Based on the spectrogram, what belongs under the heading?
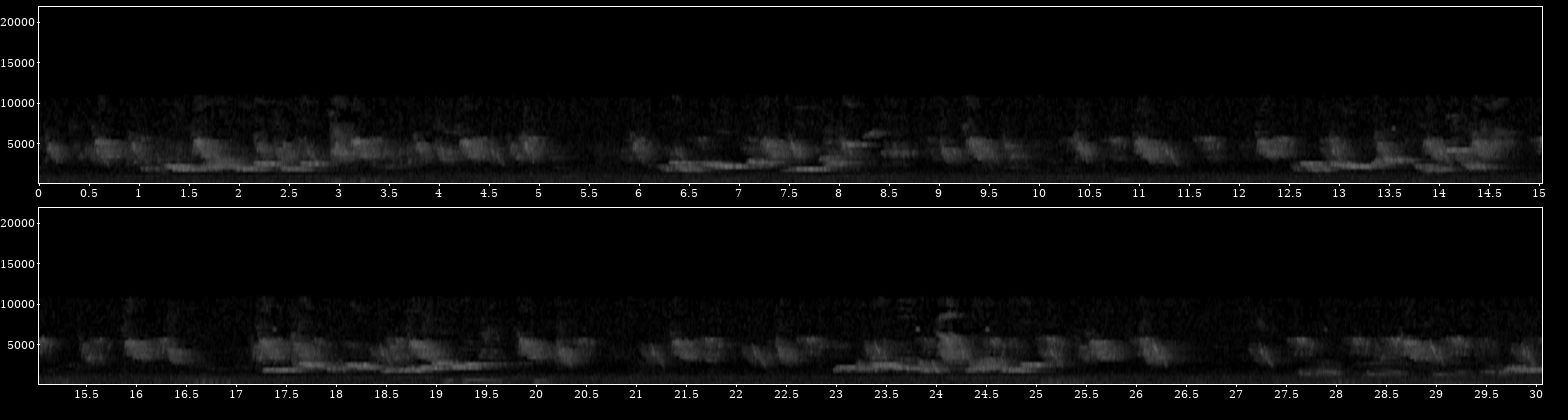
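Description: Birdsong: a short chirping phrase repeats about every five or six seconds over a steady run of quick high notes, about three a second, with fainter lower calls in the background.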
